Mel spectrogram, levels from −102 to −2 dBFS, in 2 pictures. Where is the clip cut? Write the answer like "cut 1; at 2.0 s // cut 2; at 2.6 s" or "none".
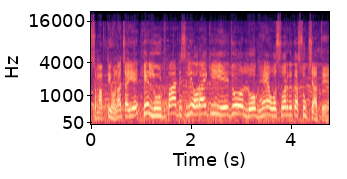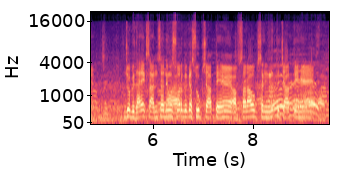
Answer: cut 1; at 1.0 s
